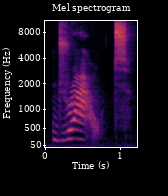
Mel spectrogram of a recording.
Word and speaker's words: drought: you that's really kind so next one ow this sound out so we have drought drought a drought is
